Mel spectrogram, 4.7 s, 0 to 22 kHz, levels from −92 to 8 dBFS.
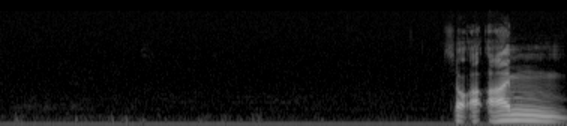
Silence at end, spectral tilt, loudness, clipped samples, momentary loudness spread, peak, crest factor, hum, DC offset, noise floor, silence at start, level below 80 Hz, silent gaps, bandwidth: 0 s; -5.5 dB/octave; -33 LUFS; under 0.1%; 11 LU; -14 dBFS; 26 dB; none; under 0.1%; -66 dBFS; 3.7 s; -66 dBFS; none; 19 kHz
